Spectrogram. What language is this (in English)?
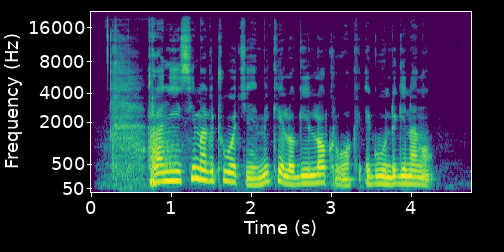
Luo (Kenya and Tanzania)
